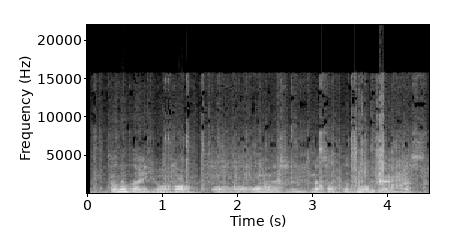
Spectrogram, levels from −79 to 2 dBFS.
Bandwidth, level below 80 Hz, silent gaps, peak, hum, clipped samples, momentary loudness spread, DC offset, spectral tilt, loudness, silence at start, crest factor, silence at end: 16.5 kHz; -30 dBFS; none; 0 dBFS; none; 0.4%; 6 LU; under 0.1%; -5 dB/octave; -12 LUFS; 0.05 s; 12 dB; 0 s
